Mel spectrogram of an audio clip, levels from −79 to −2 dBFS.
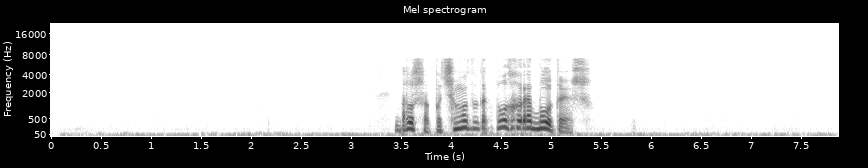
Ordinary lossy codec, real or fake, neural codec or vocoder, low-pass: none; fake; codec, 16 kHz, 1 kbps, FunCodec, trained on Chinese and English, 50 frames a second; 7.2 kHz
